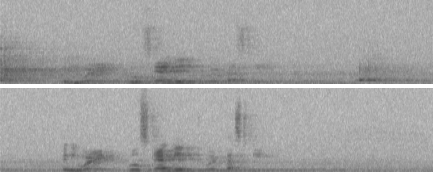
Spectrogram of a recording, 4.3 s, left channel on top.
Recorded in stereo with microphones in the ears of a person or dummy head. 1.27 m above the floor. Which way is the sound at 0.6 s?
70° right (ahead or behind).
